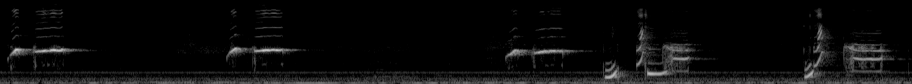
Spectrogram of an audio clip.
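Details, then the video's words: Adorable bird calling: three clear whistled notes that swoop up and hold, followed by sharper, more varied squeaky and chattering calls, with a steady low hum throughout. "Cute bird making cute sounds"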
